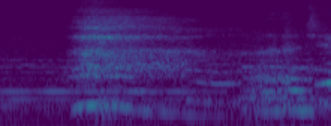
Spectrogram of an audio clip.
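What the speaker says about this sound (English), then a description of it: "And again, a big breath in." A big, deep inhale during a relaxing men's yoga session, a breathy rush rising and tapering over more than a second, close and clear with no talking.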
